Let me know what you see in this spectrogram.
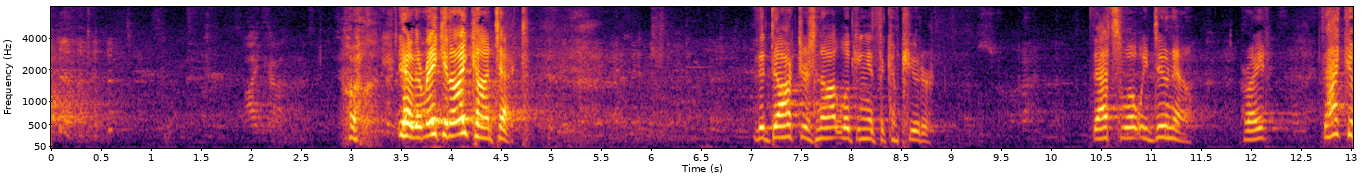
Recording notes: This episode features a live-taping of VPP's Annual Meeting that was held on 10/24/2019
